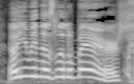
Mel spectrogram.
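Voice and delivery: high-pitched, mock-innocent question; incredulous stranger. Stranger asks an actor about his Ewok role, high and incredulous. Stranger misreading Ewoks as bears.

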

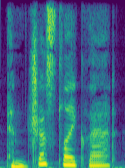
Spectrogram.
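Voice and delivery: ordinary talk

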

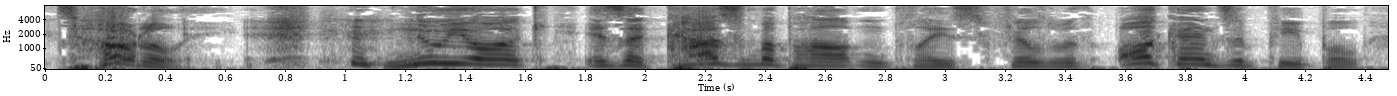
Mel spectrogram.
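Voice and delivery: brassy talk-show host delivery; Regis Philbin. Pretend. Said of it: "I'm trying to do Regis Philbin".

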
